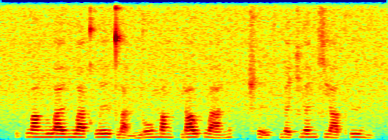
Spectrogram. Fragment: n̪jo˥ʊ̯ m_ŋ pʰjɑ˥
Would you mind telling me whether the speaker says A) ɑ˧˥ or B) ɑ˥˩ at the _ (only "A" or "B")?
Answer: B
